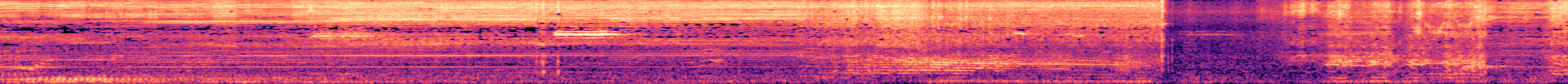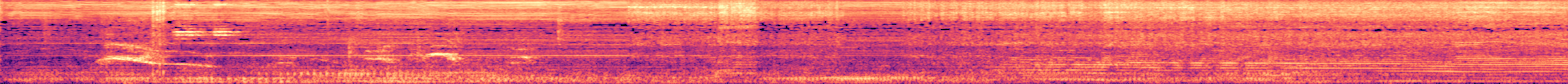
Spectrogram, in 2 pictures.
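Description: Homemade mini drill, a small DC motor with a chuck and bit, running with a steady whine while drilling a printed circuit board; the sound drops out briefly near the middle.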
